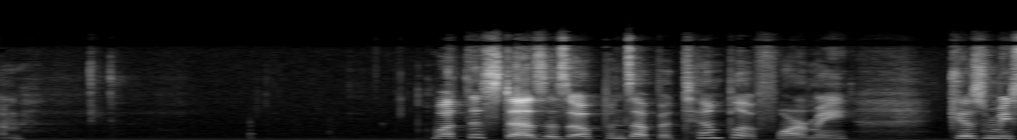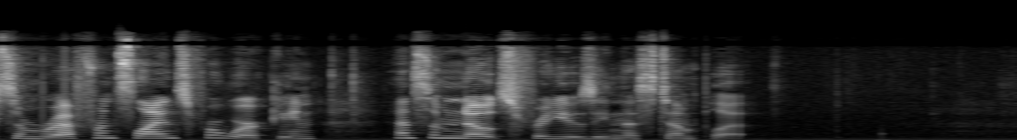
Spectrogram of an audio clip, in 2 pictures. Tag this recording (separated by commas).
Speech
